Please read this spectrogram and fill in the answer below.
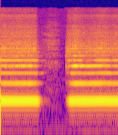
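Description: Concert flute playing a long, steady G above middle C with a loose embouchure, giving its normal tone. The note stops just under a second in, and the same G starts again about half a second later.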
